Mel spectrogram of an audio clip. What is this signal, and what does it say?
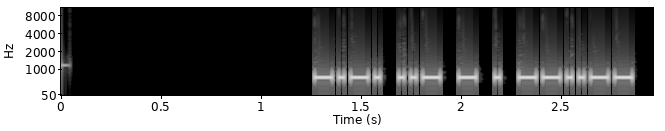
Morse code, heard as a keyed tone, about 40 wpm, 700 Hz. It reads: CUTE,
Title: Pangram Challenge v2 - 40wpm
